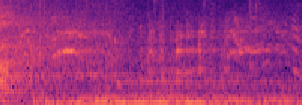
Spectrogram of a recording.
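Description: Church band music dying away: a low held note that swells, holds and fades out.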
